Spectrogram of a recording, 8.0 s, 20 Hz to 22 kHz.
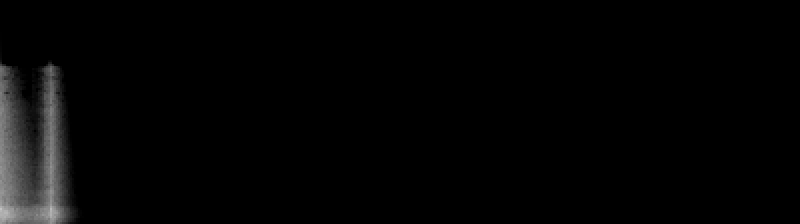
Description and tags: Clap 2 - Ultra Reverse Reverb
This is a record from our radio-station inside the rooms and we´ve recorded with a zoomH2.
